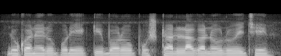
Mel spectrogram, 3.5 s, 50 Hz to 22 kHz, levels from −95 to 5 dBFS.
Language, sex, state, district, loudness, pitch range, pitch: Bengali, male, West Bengal, Cooch Behar, -18 LUFS, 120-125 Hz, 120 Hz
